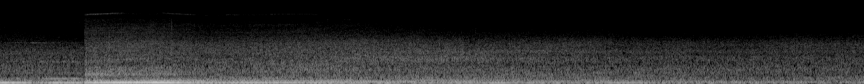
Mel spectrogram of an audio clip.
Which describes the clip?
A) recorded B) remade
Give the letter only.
A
